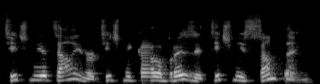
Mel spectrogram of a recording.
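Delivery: retold pleading. Grandchild begging grandfather for language lessons, mild retold pleading. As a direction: lightly act out a grandchild's repeated request. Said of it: "I kept asking my grandfather".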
